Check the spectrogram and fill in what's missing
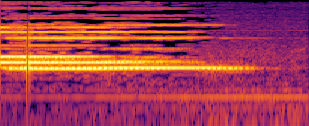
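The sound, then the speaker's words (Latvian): A parliament voting bell, rung to call a vote on a deputy's proposal, rings out as one steady, bright electronic tone with layered overtones, holding for about two seconds before fading away, with faint murmur underneath and no clear talking. “Lūdzu zvanu, balsosim par pirmo deputāta Kabanova iesniegto priekšlikumu.”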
